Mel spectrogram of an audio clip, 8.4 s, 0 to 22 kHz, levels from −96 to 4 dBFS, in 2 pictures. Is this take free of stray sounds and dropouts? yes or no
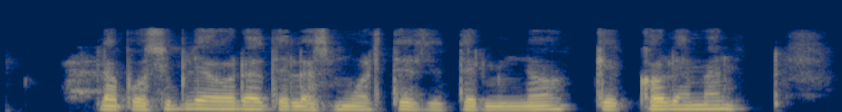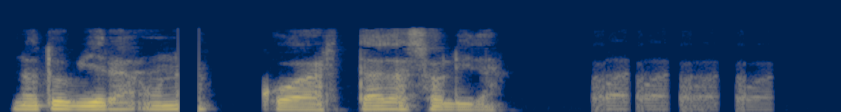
no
